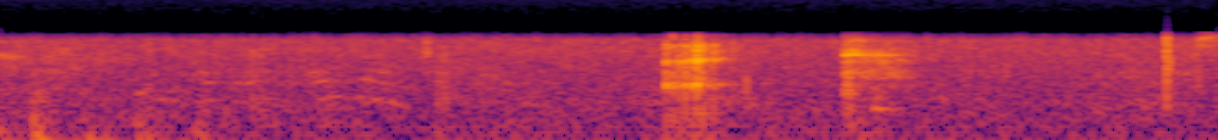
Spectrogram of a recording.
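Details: Voluntary burping on command: two low, rumbling throaty bursts over quiet room noise; burps.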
